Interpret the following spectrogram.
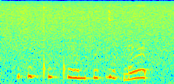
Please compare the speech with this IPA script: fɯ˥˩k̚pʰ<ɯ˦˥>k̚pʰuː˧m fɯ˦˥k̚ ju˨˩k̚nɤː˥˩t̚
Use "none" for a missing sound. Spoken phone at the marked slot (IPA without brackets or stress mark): ɯ˦˥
